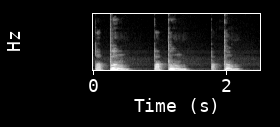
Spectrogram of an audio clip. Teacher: that first syllable is unstressed and the second syllable is stressed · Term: iamb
